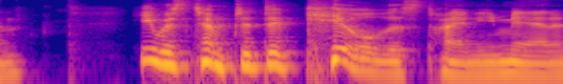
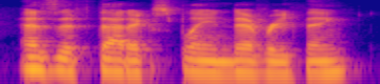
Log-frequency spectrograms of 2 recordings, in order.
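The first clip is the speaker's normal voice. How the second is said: usual speaking voice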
